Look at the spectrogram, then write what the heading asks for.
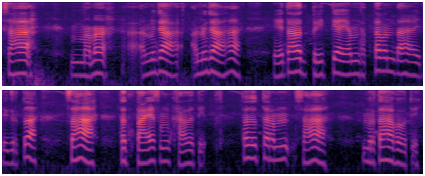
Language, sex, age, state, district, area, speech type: Sanskrit, male, 18-30, Karnataka, Tumkur, urban, spontaneous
